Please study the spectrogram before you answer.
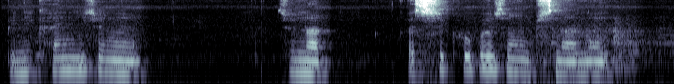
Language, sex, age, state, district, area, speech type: Bodo, female, 45-60, Assam, Kokrajhar, rural, spontaneous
